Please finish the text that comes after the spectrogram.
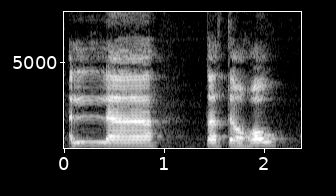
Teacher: تا اور طا کا مخرج ایک ہی ہے لیکن تا باریک ہے اور طا موٹی ہے۔ واو ساکن سے پہلے زبر ہے تو واو لین بنے گی، اسے کھینچا نہیں جائے گا۔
